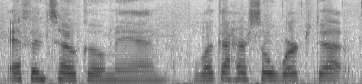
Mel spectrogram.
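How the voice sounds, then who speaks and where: A woman's voice: fairly high pitch, steady tone, moderate pace, soft background music. A woman giving casual let's-play commentary as she plays a video game. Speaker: gamer playing and commenting.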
